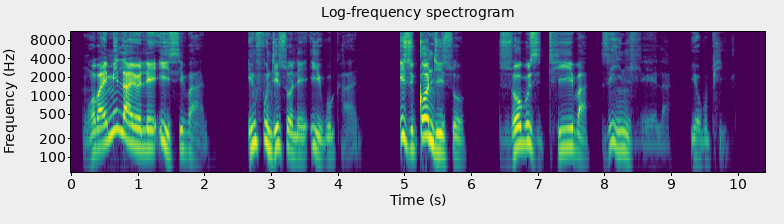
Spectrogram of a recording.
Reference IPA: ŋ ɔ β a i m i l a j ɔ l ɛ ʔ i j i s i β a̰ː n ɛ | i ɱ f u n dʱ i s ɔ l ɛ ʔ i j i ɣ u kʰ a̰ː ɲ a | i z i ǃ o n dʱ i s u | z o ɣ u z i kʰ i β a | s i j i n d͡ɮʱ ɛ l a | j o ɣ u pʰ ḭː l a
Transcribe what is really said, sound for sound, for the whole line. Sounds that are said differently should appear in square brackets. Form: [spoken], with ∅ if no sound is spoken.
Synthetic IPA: ŋ ɔ β a i m i l a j ɔ l ɛ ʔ i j i s i β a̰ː n ɛ | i ɱ f u n dʱ i s ɔ l ɛ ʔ i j i ɣ u kʰ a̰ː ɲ a | i z i ǃ o n dʱ i s [ɔ] | z o ɣ u z i [tʰ] i β a | [z] i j i n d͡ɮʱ ɛ l a | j o ɣ u pʰ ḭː l a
